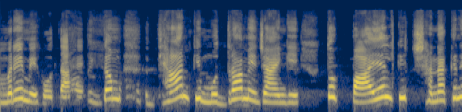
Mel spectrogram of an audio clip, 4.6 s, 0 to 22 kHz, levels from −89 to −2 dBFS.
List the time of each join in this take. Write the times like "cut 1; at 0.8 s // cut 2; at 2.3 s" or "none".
cut 1; at 0.9 s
